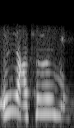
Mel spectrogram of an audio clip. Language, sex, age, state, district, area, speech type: Bengali, female, 18-30, West Bengal, Paschim Medinipur, rural, conversation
